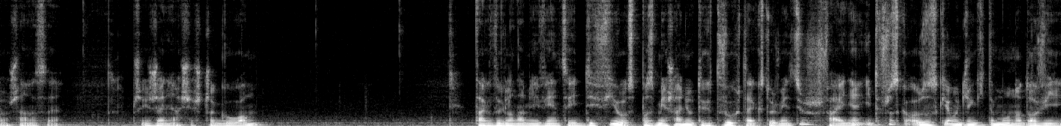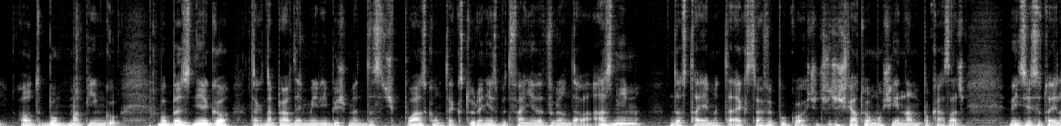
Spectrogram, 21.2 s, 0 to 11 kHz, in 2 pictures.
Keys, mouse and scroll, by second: 3.1 click, 5.9 scroll down 2, 9.8 ctrl+shift+click, 11.7 ctrl+shift+click, 12.6 ctrl+shift+click, 13.5 m, 16.7 m.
